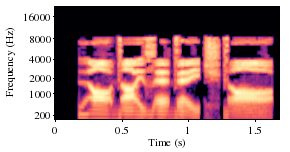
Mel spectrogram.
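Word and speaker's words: надежда: Pronounced nadezhda.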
